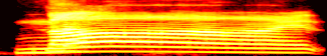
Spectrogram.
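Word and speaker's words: knight: Night. The same way when you pronounce malam in English, night.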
